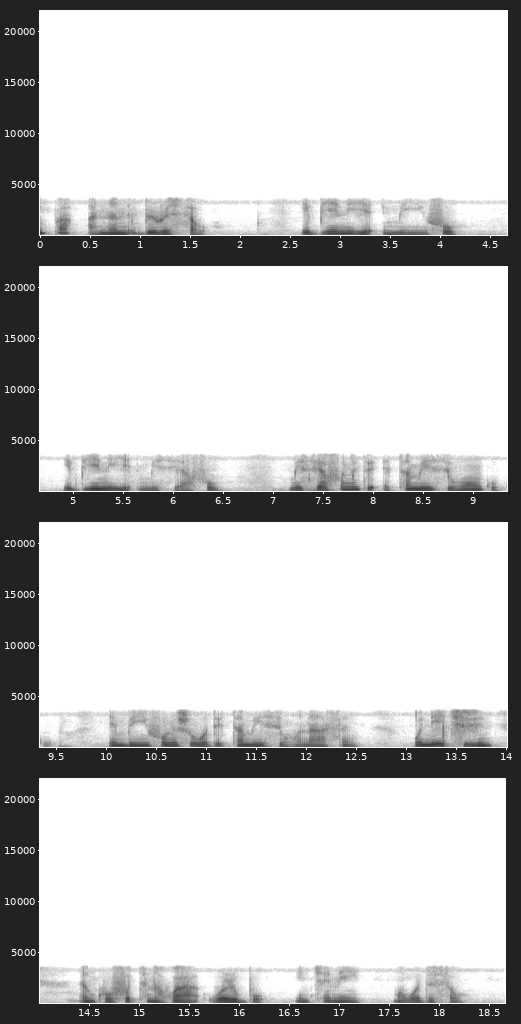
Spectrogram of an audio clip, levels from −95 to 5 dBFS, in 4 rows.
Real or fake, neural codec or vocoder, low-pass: real; none; 3.6 kHz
